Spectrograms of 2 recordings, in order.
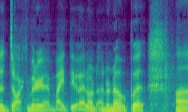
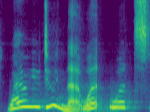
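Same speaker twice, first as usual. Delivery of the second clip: very high-pitched questioning; mock harmless curiosity. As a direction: imitate a puzzled onlooker with pitch way up. Voices onlooker, not treating her as menacing.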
